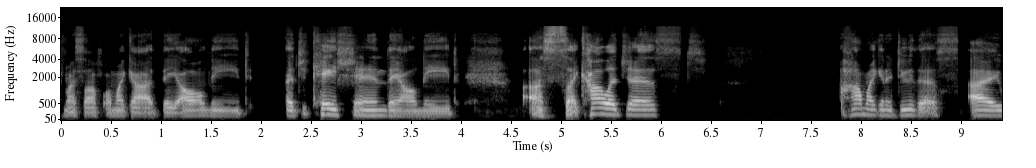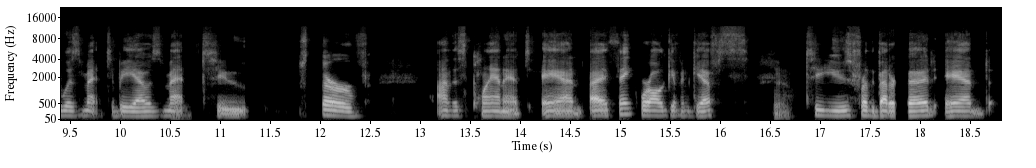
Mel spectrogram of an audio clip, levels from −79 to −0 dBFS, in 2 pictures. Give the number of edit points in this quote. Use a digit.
1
